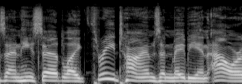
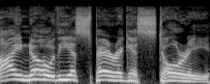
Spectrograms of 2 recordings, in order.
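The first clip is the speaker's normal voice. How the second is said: imitated scream; 3 semitones higher than usual. Reading a story aloud, retelling screaming at a family table: retelling a scream. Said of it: "I screamed".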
